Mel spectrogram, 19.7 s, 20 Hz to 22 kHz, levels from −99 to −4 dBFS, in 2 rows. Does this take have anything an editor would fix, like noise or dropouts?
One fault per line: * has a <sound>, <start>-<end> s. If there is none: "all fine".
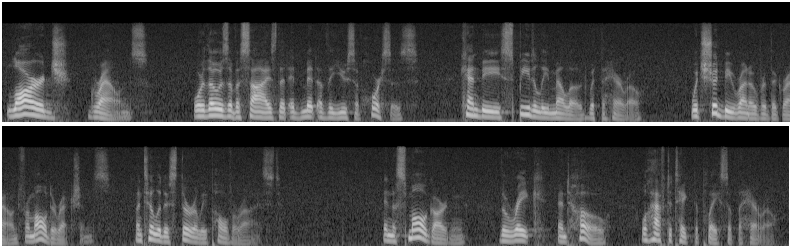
all fine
